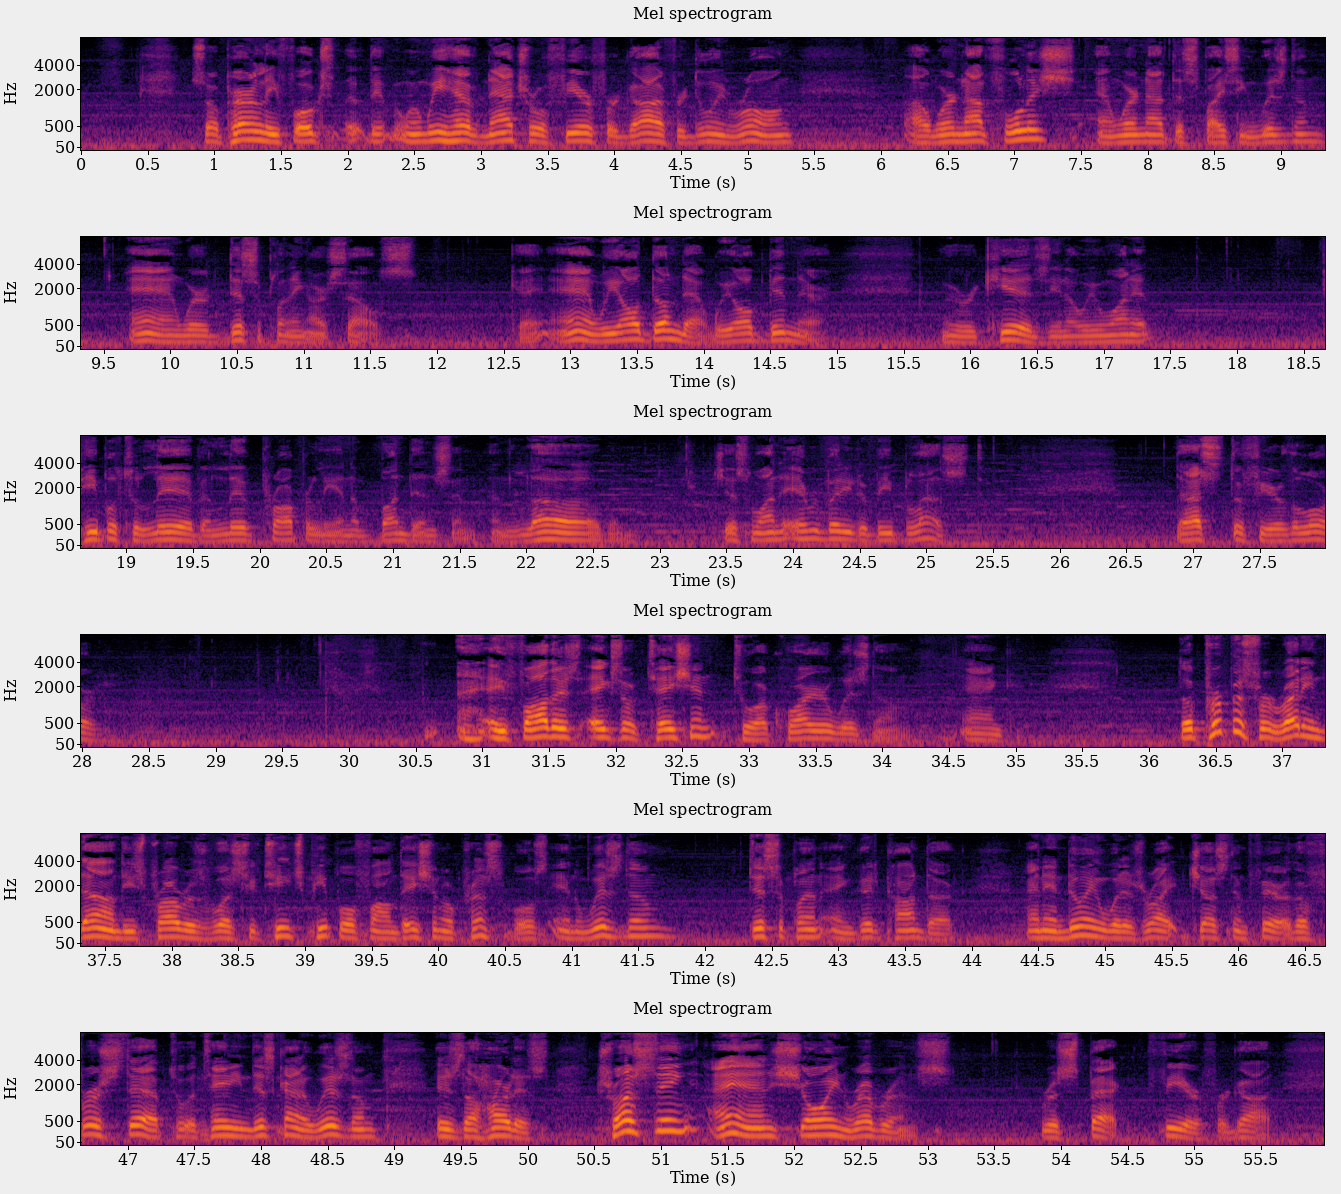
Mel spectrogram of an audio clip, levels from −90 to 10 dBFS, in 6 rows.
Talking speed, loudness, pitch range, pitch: 130 wpm, -26 LUFS, 105-165 Hz, 145 Hz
